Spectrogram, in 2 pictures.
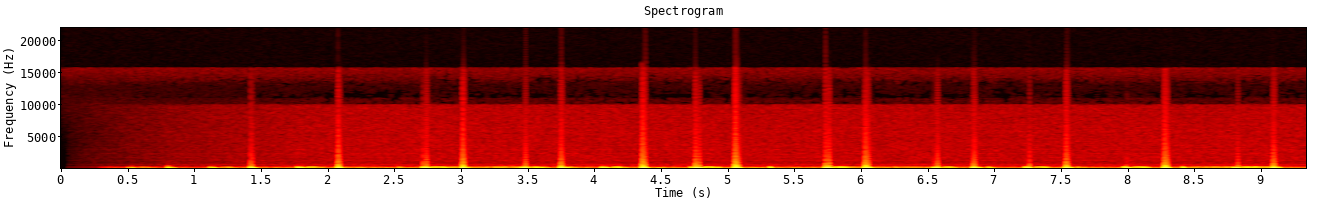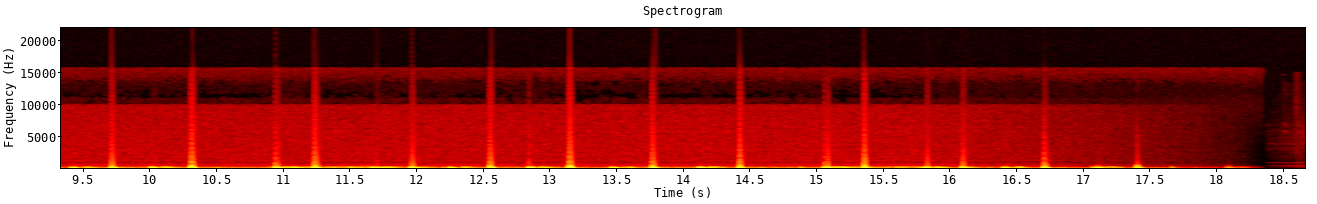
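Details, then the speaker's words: Still's murmur, an innocent physiologic murmur in a young child, best heard with the stethoscope bell: a quick, regular heartbeat with a soft, vibratory, low-to-medium-pitched mid-systolic crescendo-decrescendo murmur. "as you heard the murmur has a low to medium pitch is of low intensity occurs in mids and has a crescendo de Crescendo configuration"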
